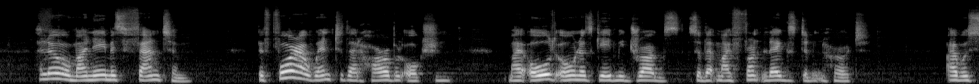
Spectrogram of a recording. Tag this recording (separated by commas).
Speech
